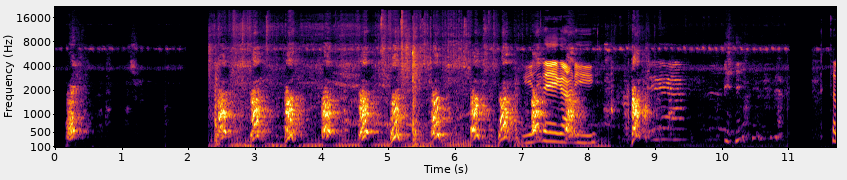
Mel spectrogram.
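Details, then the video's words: German Shepherd guarding at night as a vehicle passes, a rapid run of about two barks per second, later mixed with a person speaking and whining, yelping sounds near the end. "German Shepherd Barking & Protecting at Night"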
